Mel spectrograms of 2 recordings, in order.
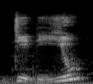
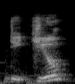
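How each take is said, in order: First: The two words are said separately and carefully. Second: The two words run smoothly together as one. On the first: "instead of saying" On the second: "You're gonna say something like, ... more fluid"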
